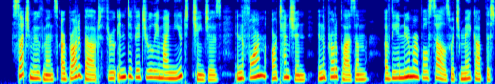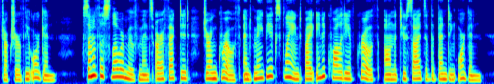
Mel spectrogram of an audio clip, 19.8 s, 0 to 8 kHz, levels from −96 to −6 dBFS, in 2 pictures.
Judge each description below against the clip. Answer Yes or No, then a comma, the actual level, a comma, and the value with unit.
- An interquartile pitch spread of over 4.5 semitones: Yes, average, 4.9 semitones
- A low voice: No, high, 205 Hz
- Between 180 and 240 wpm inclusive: No, average, 165 wpm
